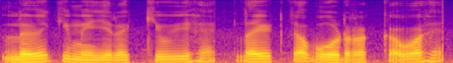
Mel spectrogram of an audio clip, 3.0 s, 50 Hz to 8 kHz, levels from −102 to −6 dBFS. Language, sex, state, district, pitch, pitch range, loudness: Hindi, male, Uttar Pradesh, Saharanpur, 120 Hz, 115-130 Hz, -15 LUFS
